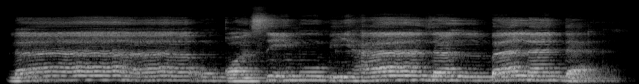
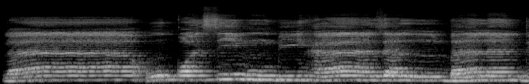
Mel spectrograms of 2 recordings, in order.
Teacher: Ini sama halnya seperti huruf ba, dalam arti dalam mengucapkan huruf jim dan dal harus diawali dengan meringis atau istifal atau tipis. Sehingga ketika bertemu dengan dal sukun, maka pembacaannya ke vokal E bukan ke vokal A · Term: qalqalah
